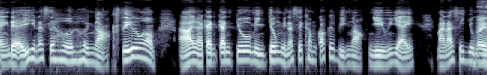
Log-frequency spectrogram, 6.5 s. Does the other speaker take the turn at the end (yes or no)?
yes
